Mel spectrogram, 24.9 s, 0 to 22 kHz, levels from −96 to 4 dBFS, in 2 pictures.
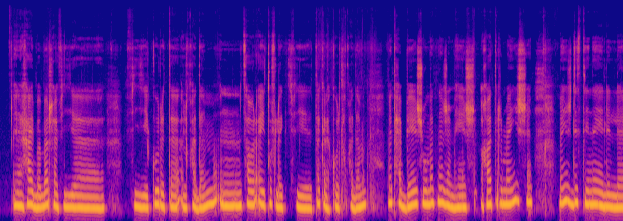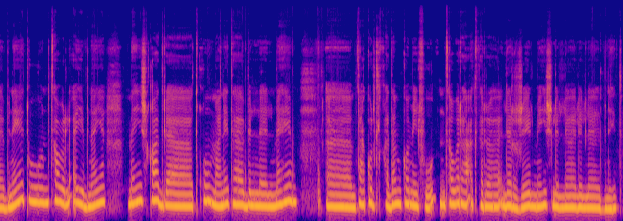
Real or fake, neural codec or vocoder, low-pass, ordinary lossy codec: fake; vocoder, 48 kHz, 128 mel bands, Vocos; 19.8 kHz; none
